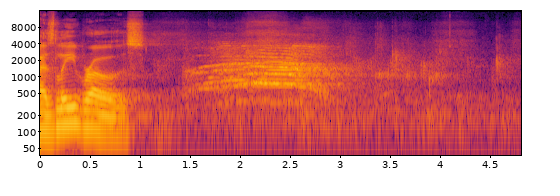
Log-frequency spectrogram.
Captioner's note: cheers and applause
